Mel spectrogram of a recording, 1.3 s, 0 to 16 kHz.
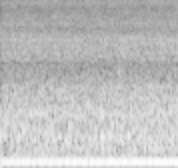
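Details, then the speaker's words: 24-volt high-head-pressure PC watercooling pump turned up to full speed while bleeding the loop after re-routing: loud steady whirr with a hum underneath as it churns air bubbles through the reservoir; air in cooling loop. "ou can hear the sound of my pump with bubbles in it."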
